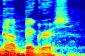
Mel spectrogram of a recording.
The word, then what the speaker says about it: Bigras: That's Bigras.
